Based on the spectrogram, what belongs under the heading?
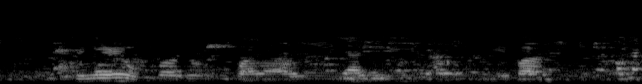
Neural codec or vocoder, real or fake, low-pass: none; real; 3.6 kHz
